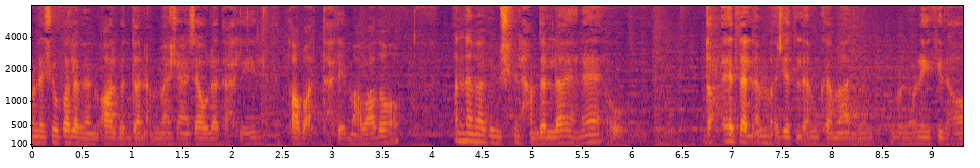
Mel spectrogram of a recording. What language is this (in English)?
Arabic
